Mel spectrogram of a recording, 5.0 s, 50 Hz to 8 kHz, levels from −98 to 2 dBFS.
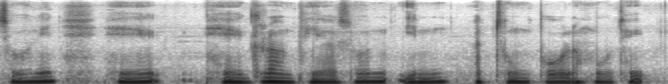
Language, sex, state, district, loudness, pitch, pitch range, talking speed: Mizo, male, Mizoram, Aizawl, -16 LUFS, 140 Hz, 130-145 Hz, 155 wpm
